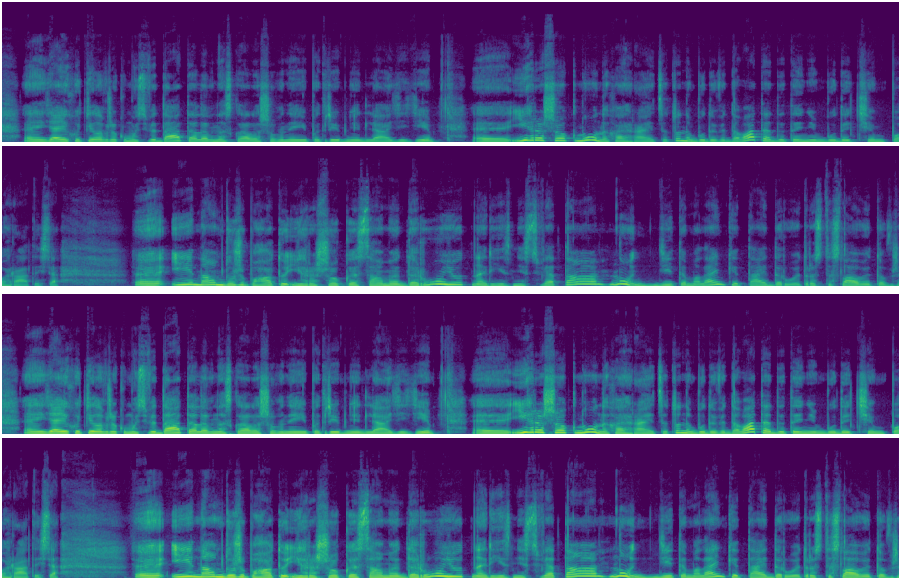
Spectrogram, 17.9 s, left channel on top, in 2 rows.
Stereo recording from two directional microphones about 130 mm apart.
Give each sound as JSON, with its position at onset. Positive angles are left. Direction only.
{"t": 0.3, "sound": "a woman's voice", "side_deg": -25}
